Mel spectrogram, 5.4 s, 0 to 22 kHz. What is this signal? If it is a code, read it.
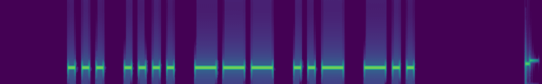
Morse code, heard as a keyed tone, about 17 wpm, 700 Hz. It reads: SHOUD
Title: Sentences from Top 1000 Words - Review Part 4 - New Word Drill - 17wpm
